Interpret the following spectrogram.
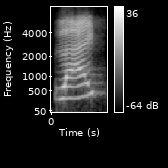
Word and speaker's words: light: Is यस, कौन सा silent है यहाँ पे बताओ? G or H? यस, जी और एच। एक मिनट, रुको रुको रुको, सब मैं मत करो, समझने की कोशिश करो। ओके, यहाँ पे जैसे ब्राइट में भी जी एच था, लाइट में भी जी एच साइलेंट है।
